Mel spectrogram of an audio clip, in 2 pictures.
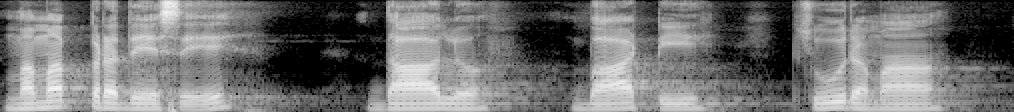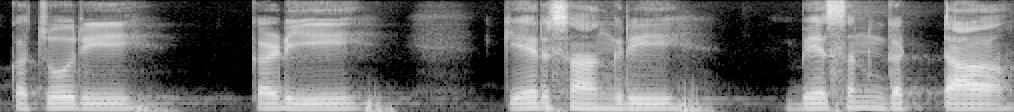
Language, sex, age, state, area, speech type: Sanskrit, male, 18-30, Rajasthan, rural, spontaneous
